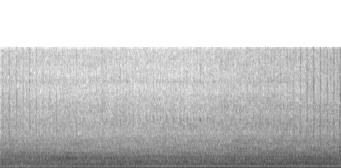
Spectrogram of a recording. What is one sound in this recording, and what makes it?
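A tractor engine rumbles steadily, growing louder as it approaches.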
